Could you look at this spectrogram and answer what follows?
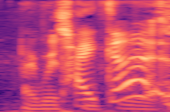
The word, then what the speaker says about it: Pica: Our weird disease of the week is Pika. P-I-C-A, not P-I-K-A like the Pokemon. It is when you... – Pika? – Is that how you say it? – Pika, yeah.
